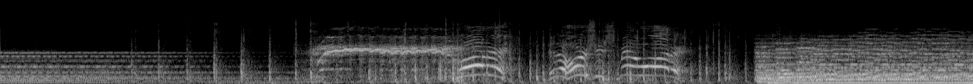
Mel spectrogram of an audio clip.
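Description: A horse whinnies loudly, a long wavering neigh that rises and falls, with clopping hooves before it and a steady low rumble underneath.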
